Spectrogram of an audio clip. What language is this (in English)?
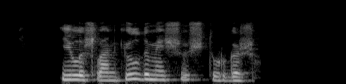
Mari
